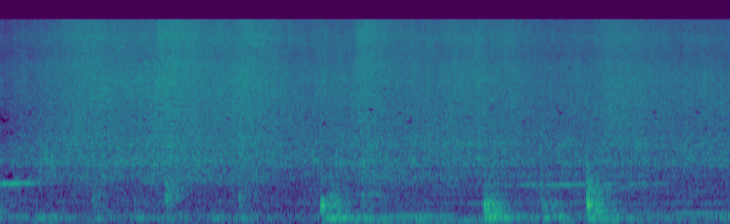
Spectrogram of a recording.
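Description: Mushrooms sizzling steadily as they fry in butter and oil over a low-to-medium flame to brown. A wooden spatula stirs them, scraping and knocking against the pan a few times.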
